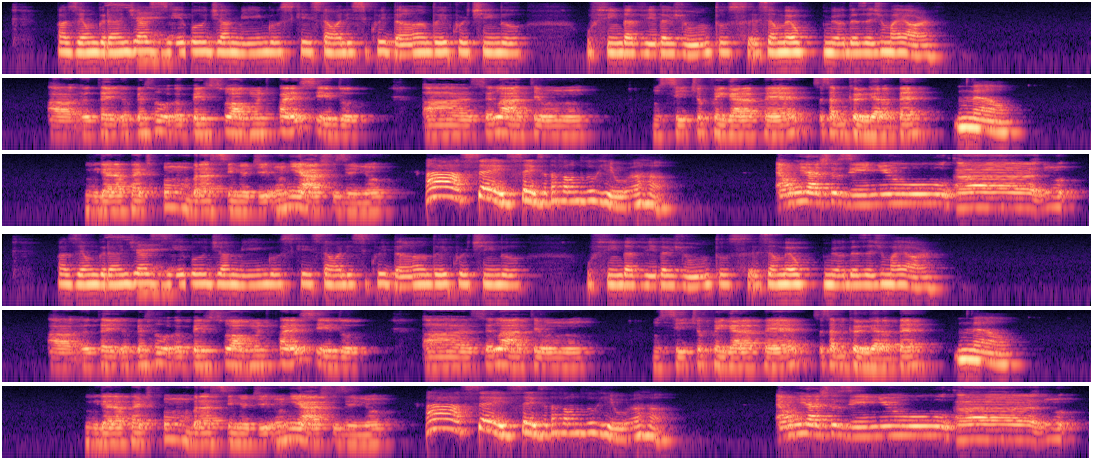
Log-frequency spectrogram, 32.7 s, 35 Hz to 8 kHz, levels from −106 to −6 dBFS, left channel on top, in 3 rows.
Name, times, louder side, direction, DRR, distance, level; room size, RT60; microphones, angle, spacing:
voice 1, 0.6-5.2 5.9-9.4 20.4-21.1 26.0-28.5, left 2 dB, 40° left, 0.6 m, -20 dB
voice 2, 1.3-1.7 11.4-14.5 15.1-16.7 17.4-20.1 22.6-25.6 29.5-32.5, left 1 dB, 20° left, 4.2 m, -22 dB
27.0 x 10.5 x 3.8 m
head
